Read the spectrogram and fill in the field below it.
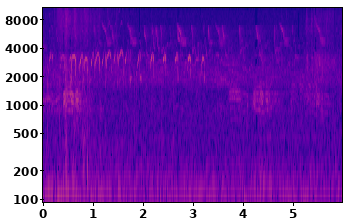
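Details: Attentive male osprey, the father, at a nest under a webcam in the Netherlands: a fast run of about ten clear, arched, whistled chirps at even pitch, then a few fainter ones, over steady background hiss.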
